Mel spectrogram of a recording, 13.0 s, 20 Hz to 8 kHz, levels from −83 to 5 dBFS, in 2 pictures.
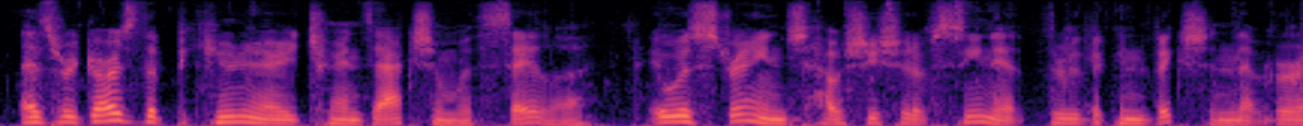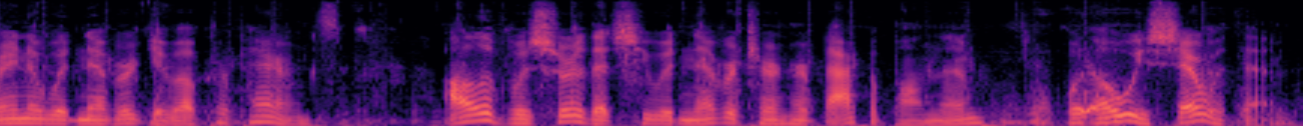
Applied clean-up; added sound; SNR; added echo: neural separator model SepFormer DNS4.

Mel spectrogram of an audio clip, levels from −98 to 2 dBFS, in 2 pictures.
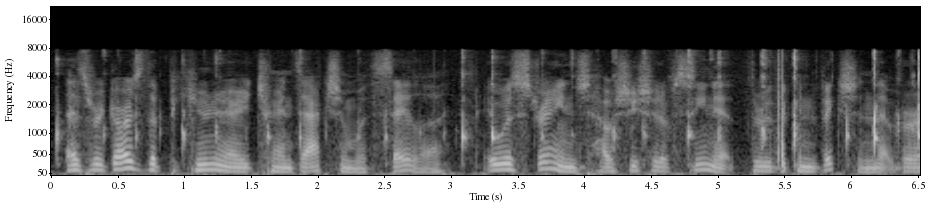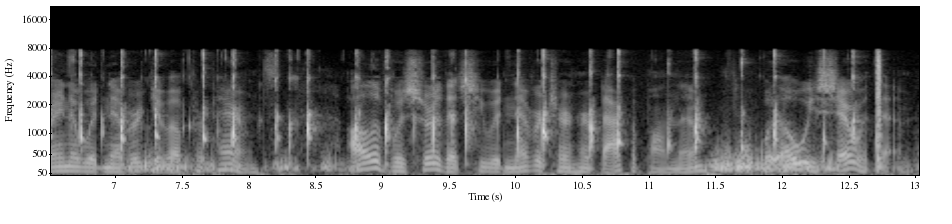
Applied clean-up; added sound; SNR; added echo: none; Animal; -3 dB; none.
